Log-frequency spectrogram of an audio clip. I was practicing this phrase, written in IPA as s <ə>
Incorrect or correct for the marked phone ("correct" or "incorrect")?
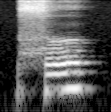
correct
